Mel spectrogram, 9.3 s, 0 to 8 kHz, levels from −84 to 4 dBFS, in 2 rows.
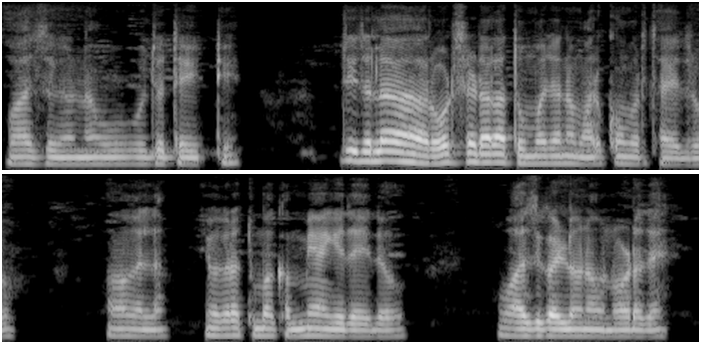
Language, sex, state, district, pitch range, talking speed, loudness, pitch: Kannada, male, Karnataka, Shimoga, 115-130 Hz, 155 wpm, -19 LUFS, 120 Hz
